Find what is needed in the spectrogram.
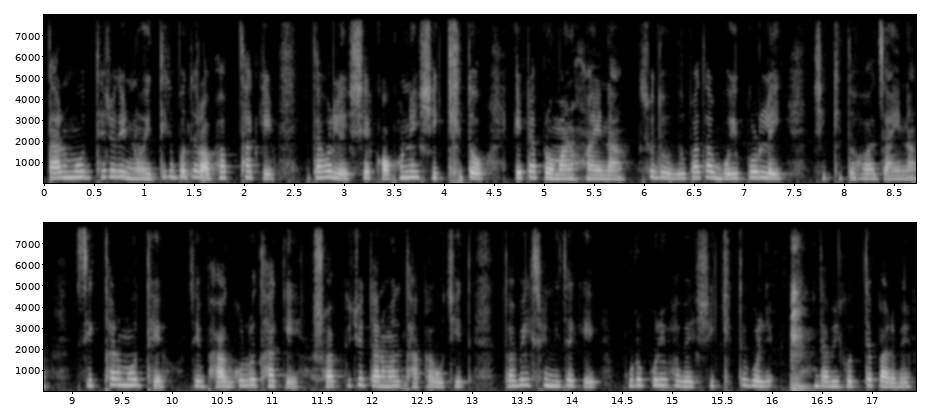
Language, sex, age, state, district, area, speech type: Bengali, female, 30-45, West Bengal, Purba Medinipur, rural, spontaneous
